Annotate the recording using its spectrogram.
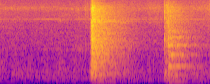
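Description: Two sharp metallic clacks from a steel rule knocking against the tabletop: the louder one about a second in, and a second near the end that rings briefly.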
